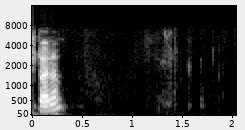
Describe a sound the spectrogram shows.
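A man gulps water from a plastic bottle.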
